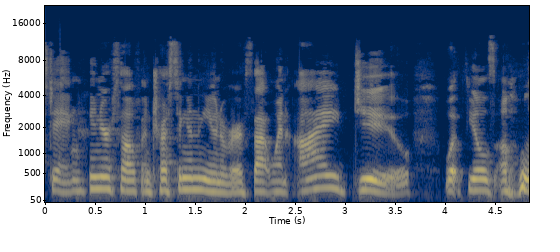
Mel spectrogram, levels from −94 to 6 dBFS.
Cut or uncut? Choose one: uncut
